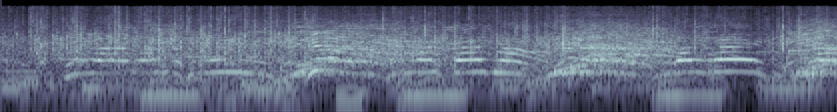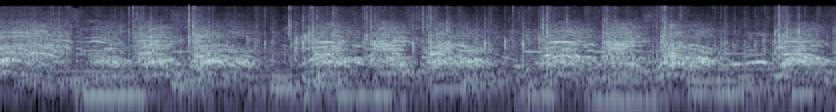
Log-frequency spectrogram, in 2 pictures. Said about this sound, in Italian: Immaginatevi i caroselli di mezzi che sfilano tra la folla al grido di «Viva la Spagna! Viva il re! Viva la Guardia Civile!» e poi attraversano il paese dritti verso Barcellona.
